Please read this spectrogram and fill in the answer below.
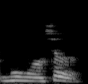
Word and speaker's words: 무엇을: Ini tulisannya muos ya, tambah el bacanya muosel.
